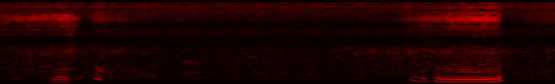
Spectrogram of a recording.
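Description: Quiet room broken by short snorts, then a drawn-out, buzzing, voiced breath sound from a sleeping dog; snoring.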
